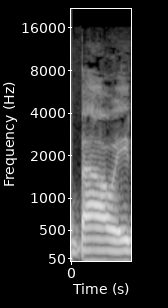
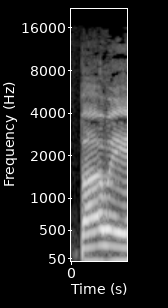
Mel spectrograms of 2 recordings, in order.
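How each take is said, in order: First: Bowie said as BOW-ee, first syllable like "now"; alternative pronunciation of Bowie. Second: Bowie said as BOH-ee; first pronunciation of Bowie. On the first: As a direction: say Bowie with an "ow" as in "wow". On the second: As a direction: say Bowie with a long "oh" in the first syllable. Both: Shown as a demonstration. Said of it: "depending on how you want to say it".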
